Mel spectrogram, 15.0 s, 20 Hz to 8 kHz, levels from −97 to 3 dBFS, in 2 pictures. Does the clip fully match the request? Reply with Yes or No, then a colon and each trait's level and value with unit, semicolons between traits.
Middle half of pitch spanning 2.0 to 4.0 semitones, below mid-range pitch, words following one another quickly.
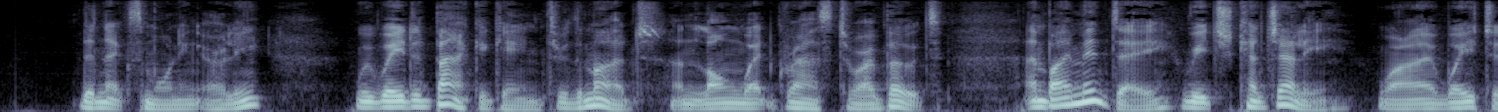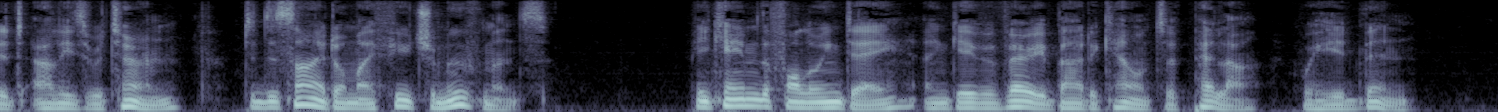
No: average, 5.1 semitones; very low, 95 Hz; fast, 210 wpm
